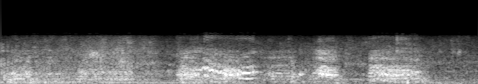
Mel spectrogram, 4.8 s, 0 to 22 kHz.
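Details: Bull Terrier puppies give short, thin whimpers and yips in a few quick bursts, recorded in Bogotá in July 2013.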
